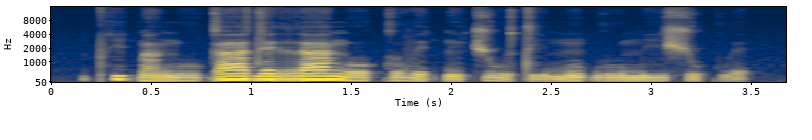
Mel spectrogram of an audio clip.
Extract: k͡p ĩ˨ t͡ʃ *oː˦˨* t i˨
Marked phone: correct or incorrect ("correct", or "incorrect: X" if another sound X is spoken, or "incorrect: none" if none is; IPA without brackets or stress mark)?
incorrect: uː˦˨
